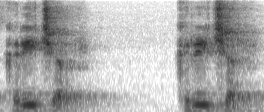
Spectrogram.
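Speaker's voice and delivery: "creature" with an Arabic-style R; Arabic accent. Shown as a demonstration. Teacher showing students the accent, Arabic-accented "creature". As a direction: say "creature" as an Arabic speaker would. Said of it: "people with the Arabic accent may say as".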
